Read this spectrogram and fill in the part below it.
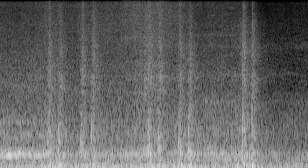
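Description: Train wheels clack rhythmically over rail joints.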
